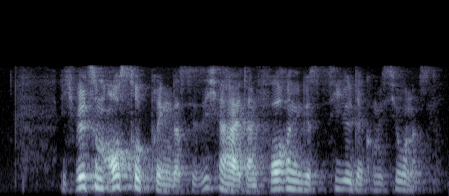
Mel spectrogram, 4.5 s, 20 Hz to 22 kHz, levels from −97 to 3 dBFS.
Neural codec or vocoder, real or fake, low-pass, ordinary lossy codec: none; real; 5.4 kHz; none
